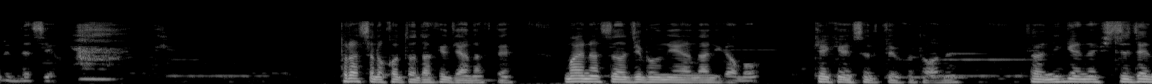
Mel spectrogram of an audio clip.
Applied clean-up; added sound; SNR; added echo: classical method Wiener filter.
